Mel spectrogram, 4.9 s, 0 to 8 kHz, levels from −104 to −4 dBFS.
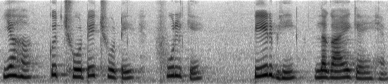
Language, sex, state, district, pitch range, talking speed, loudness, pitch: Hindi, female, Bihar, West Champaran, 225-300 Hz, 135 wpm, -14 LUFS, 255 Hz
